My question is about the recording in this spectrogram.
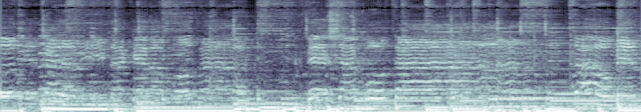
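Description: Live sertanejo band music played loudly through a PA: a male voice singing over heavy bass and percussion, with an accordion in the band.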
